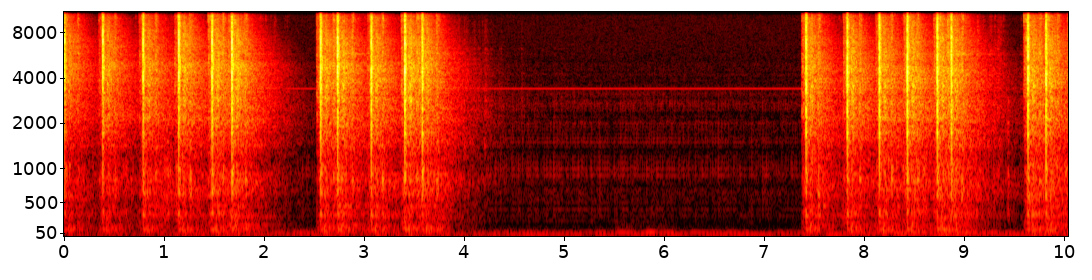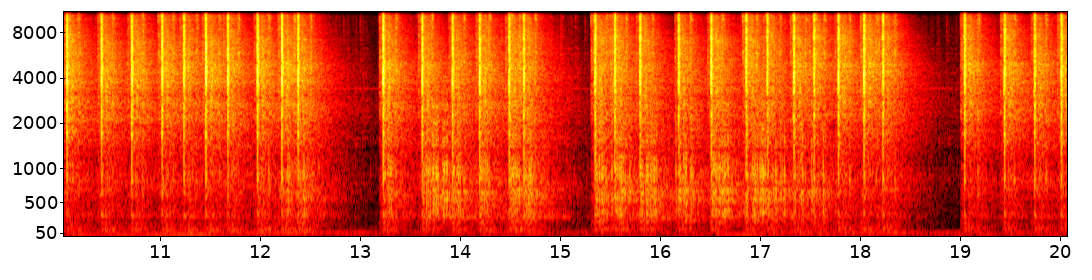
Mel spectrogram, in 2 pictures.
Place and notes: desk, mladinska, maribor - typewriter and radio
writing ”the future” text, few minutes fragment ...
